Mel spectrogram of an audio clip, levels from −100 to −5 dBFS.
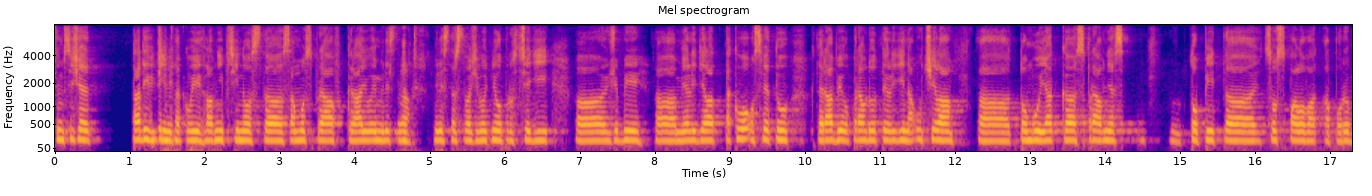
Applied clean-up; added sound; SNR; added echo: neural mask model Resemble Enhance denoiser.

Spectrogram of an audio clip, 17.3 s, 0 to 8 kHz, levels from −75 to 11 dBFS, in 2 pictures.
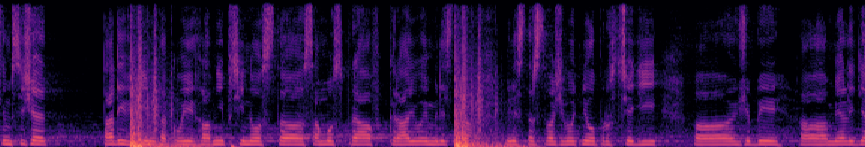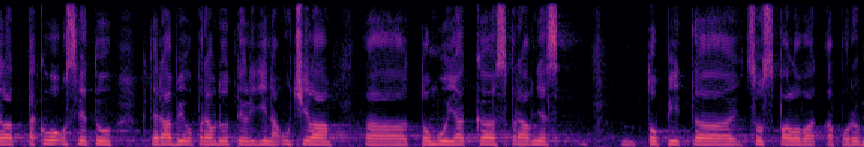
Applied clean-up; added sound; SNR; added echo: none; Gunshot, gunfire; 0 dB; none.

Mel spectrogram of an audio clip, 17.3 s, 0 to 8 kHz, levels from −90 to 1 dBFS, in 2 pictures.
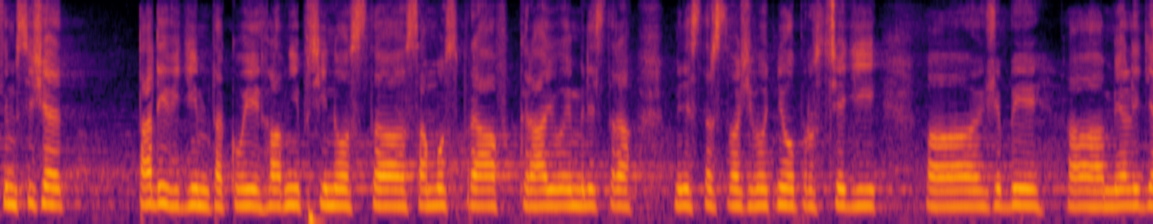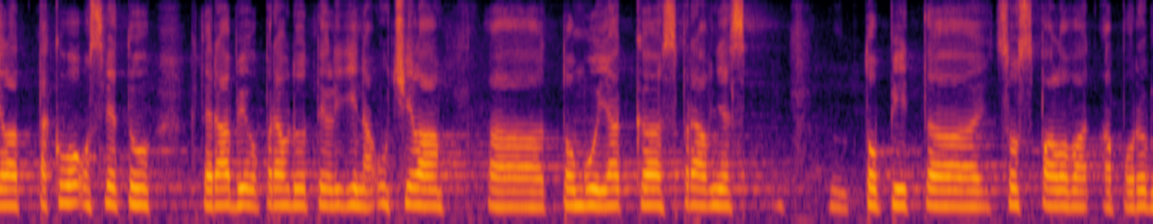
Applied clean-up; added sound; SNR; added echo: none; none; none; none.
